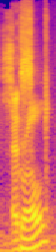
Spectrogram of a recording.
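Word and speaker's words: Skrull: What's a scroll again? A sc Oh, I heard scroll. Scroll. Scrawl. Scroll. Did I say that wrong? Scroll.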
